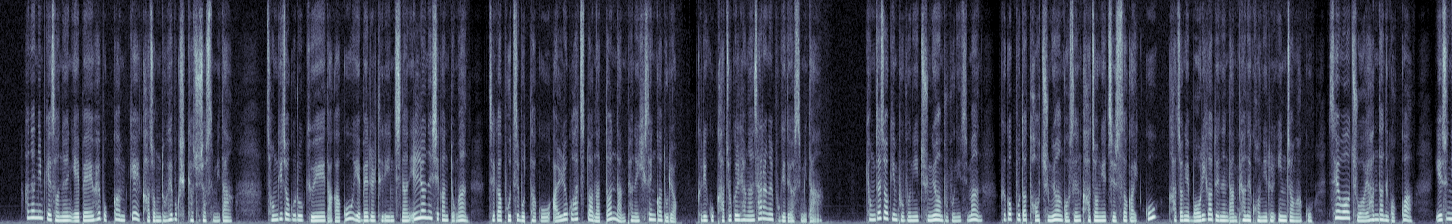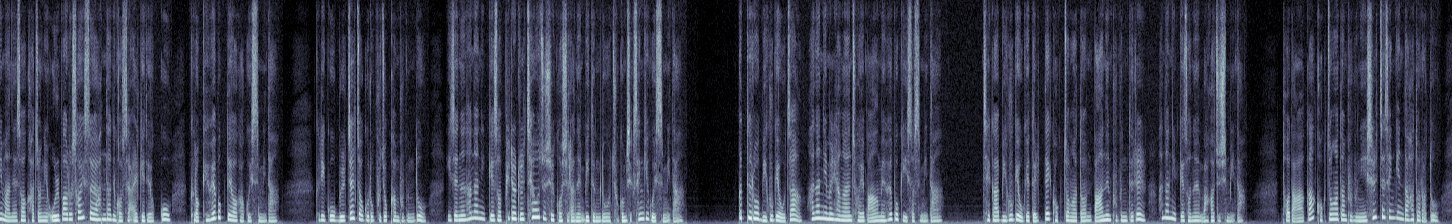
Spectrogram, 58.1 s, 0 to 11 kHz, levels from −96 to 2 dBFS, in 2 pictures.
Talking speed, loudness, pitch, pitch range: 325 characters per minute, -16 LUFS, 200 Hz, 180-235 Hz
